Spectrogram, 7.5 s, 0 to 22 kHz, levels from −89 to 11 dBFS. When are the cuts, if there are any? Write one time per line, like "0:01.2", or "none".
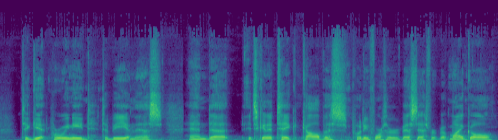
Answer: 0:01.9
0:02.7
0:04.5
0:06.0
